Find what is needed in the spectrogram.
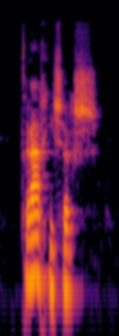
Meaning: partitive of tragischer, the comparative degree of tragisch
- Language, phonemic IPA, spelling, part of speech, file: Dutch, /ˈtraːɣisərs/, tragischers, adjective, Nl-tragischers.ogg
